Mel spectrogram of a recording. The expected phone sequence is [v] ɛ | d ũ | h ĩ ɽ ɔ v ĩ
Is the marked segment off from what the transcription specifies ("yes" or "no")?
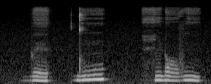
yes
